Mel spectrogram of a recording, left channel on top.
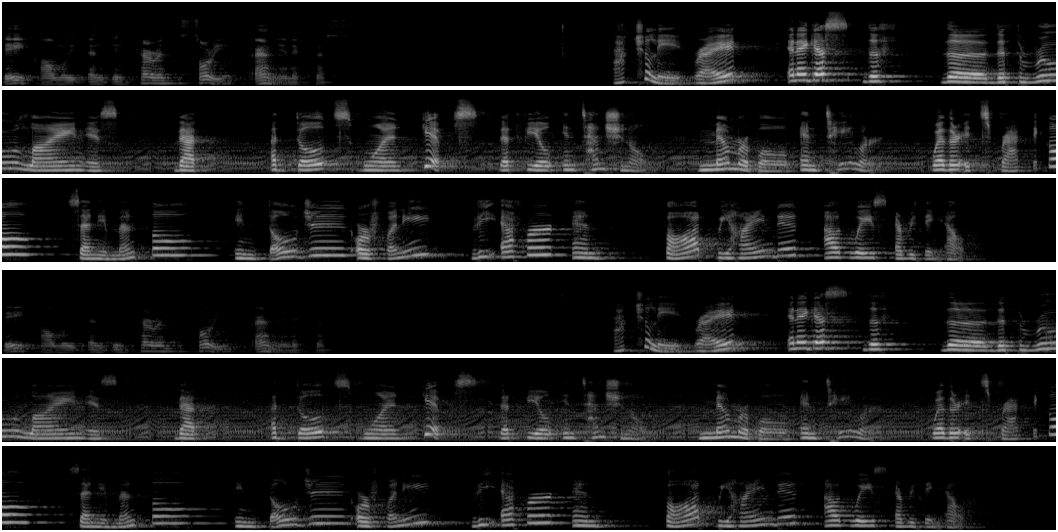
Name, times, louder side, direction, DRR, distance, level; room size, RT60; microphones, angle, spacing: voice 1, 0.0-3.5, left 4 dB, 70° left, 0.9 m, -48 dB
voice 2, 6.1-7.4 7.9-8.9 9.4-11.7 12.3-12.5 13.2-17.0 17.5-19.3 19.8-20.7 21.0-21.4 21.8-23.0 23.4-25.4 25.8-27.1 27.7-30.7, left 3 dB, 40° left, 0.9 m, -31 dB
sound 1, 10.4-20.6, right 2 dB, 60° right, 1.4 m, -49 dB
26.5 x 24.0 x 8.8 m
head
